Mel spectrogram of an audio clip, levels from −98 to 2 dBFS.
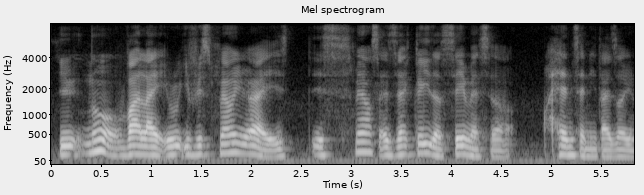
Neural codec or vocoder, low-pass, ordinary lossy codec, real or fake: none; none; none; real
